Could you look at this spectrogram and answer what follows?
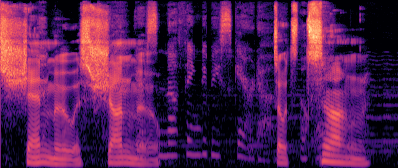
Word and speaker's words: Shenmue: you pronounce han you pinyin romanized chinese you pronounce shenmue as shunmu nothing to be scared so the fact that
